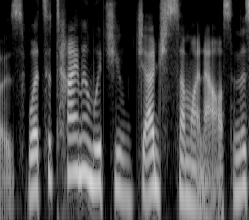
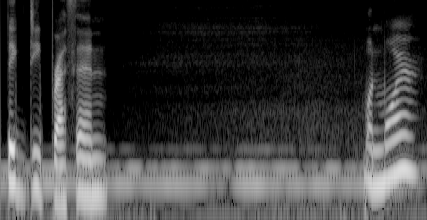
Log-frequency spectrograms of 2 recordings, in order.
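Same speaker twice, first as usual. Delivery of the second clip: guided meditation. Shown as a demonstration. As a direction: lead the breathing gently, letting each cue hang. Leads a guided breathing practice.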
